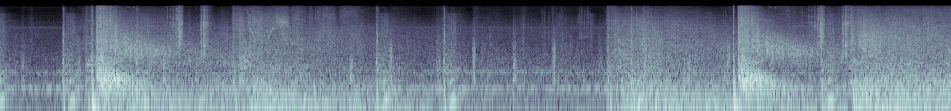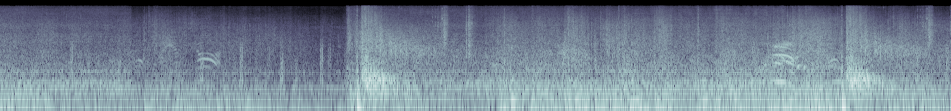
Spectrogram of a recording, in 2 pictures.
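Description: A rifle fires loud sharp shots now and then.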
